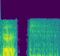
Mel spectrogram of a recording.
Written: Girting

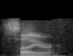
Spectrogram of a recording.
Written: Sired

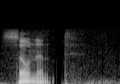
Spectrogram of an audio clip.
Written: Sonant

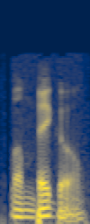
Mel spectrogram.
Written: Lumbago

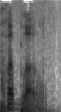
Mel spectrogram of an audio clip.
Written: Pueblo

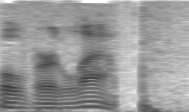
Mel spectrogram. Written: Overlap

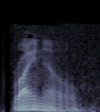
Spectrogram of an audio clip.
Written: Rhino

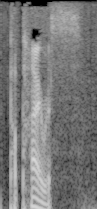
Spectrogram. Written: Papyri

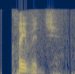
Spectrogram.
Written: Cleavage

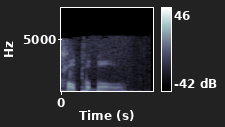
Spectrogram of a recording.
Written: Culpable

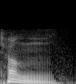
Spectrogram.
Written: Tongued

